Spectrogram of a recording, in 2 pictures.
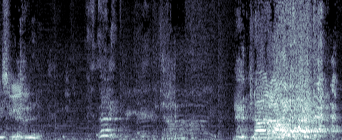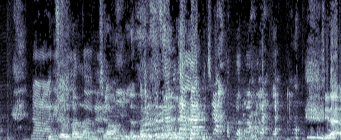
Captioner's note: laugh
